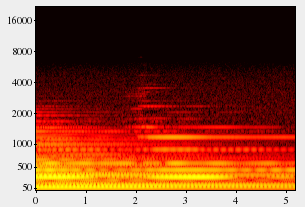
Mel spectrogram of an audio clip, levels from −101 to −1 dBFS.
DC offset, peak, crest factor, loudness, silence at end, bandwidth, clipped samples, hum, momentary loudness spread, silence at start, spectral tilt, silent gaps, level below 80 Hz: under 0.1%; -14 dBFS; 14 dB; -30 LUFS; 0 s; 2.5 kHz; under 0.1%; none; 11 LU; 0 s; -13 dB/octave; none; -36 dBFS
